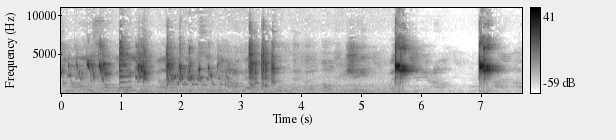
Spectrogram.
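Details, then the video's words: Budgerigar twittering: a busy, scratchy warble of rapid chattering notes for about five seconds, then two loud, clipped chirps spaced over a second apart. "صوت التغريد الأصلي لطائر البادجي"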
